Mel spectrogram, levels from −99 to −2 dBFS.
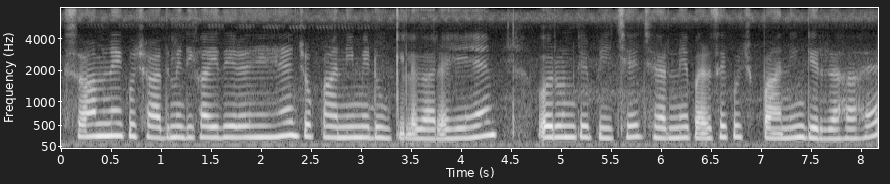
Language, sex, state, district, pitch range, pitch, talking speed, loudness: Hindi, male, Odisha, Nuapada, 220-245 Hz, 235 Hz, 185 wpm, -19 LUFS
